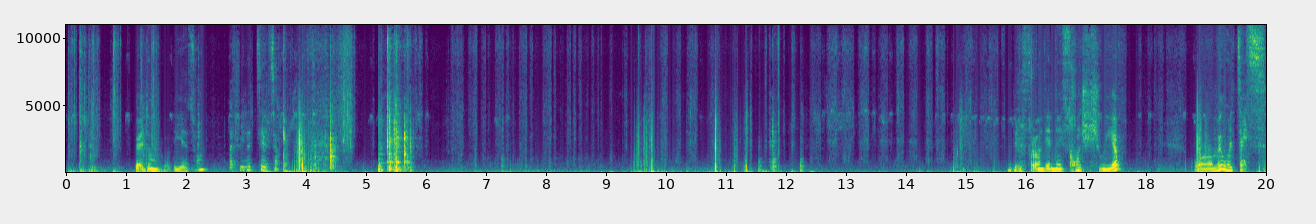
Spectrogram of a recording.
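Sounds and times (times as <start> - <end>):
hands rolling dough: 6.4 - 20.0.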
